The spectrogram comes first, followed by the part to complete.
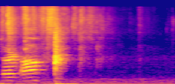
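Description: A short voice sound lasting about half a second, then a single sharp tap as trading cards are handled, over low steady room noise.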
